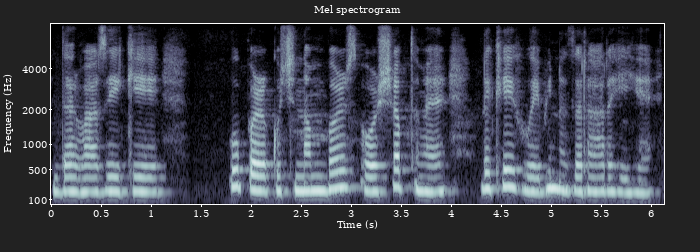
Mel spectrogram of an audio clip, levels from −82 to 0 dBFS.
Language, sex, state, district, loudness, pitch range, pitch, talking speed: Hindi, female, Arunachal Pradesh, Lower Dibang Valley, -17 LUFS, 190-220 Hz, 195 Hz, 145 wpm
